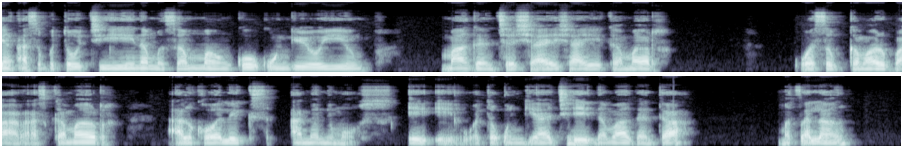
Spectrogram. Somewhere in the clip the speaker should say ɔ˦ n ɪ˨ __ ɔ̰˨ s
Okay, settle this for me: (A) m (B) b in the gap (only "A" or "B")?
A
